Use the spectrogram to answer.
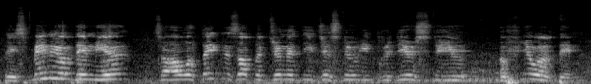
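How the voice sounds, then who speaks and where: A man, an interim leader, giving a slow, emphatic ceremonial welcome speech to a gathering and repeating his key phrases. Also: sits high, fairly even intonation, background noise. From South Africa.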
